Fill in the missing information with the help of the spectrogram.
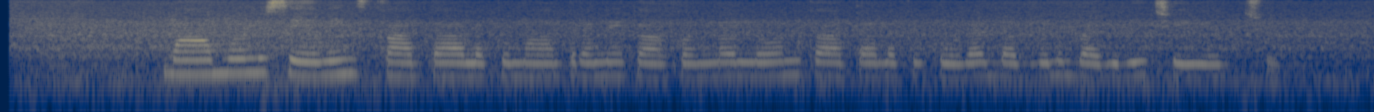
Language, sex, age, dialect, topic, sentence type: Telugu, female, 25-30, Central/Coastal, banking, statement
